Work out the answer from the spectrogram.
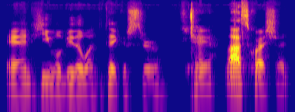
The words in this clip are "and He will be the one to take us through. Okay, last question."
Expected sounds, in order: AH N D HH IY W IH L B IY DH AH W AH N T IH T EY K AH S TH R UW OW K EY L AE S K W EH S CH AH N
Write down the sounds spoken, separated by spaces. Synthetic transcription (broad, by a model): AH N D IY W IH L B IY DH AH W AH N T IH T EY K AH S TH R UW OW K EY L AE S K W EH S CH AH N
